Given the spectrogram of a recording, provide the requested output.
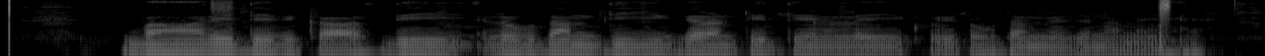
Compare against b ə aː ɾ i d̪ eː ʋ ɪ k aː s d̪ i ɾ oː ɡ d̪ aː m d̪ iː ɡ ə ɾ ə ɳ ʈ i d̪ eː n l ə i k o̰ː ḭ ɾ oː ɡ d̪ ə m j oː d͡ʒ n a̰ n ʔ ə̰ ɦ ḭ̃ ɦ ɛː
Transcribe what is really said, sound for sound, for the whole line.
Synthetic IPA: b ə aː ɾ i d̪ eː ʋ ɪ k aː s d̪ i ɾ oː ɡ d̪ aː m d̪ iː ɡ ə ɾ ə ɳ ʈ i d̪ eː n l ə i k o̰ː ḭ ɾ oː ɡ d̪ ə m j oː d͡ʒ n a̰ n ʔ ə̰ ɦ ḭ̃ ɦ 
